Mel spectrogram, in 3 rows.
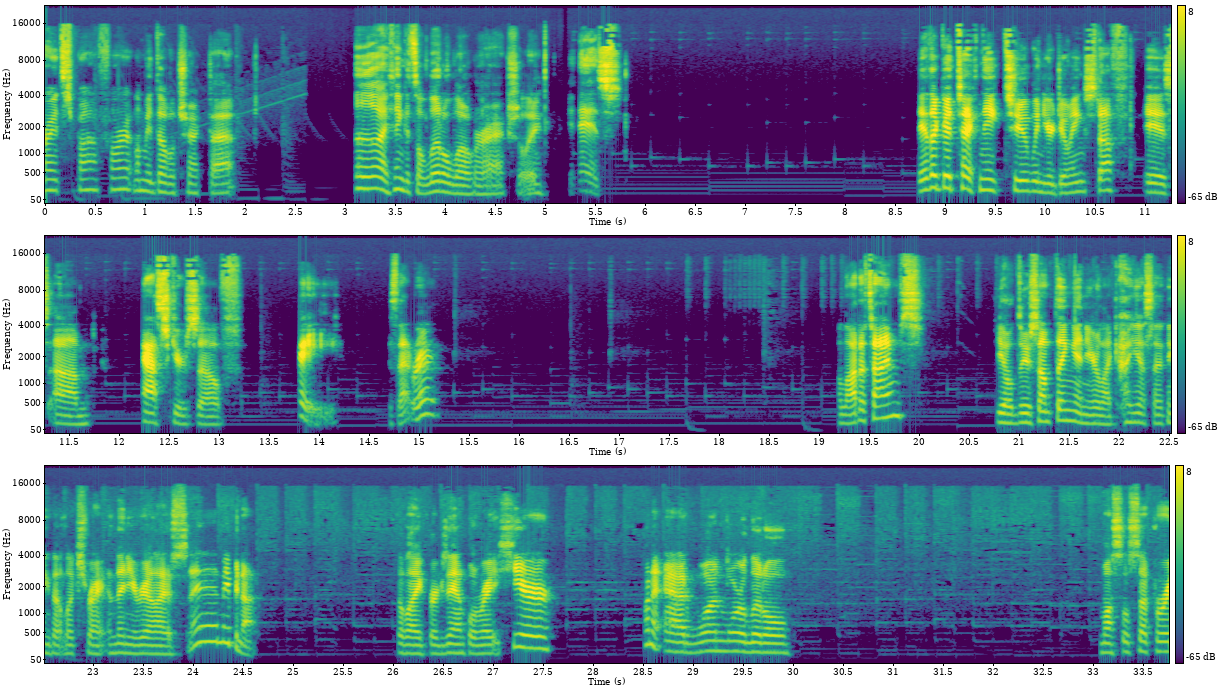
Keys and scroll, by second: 1.0 alt+Tab, 1.6 alt+Tab, 1.8 alt+Tab, 2.1 alt+Tab, 2.7 alt+Tab, 3.0 alt+Tab, 3.4 alt+Tab, 3.6 alt+Tab, 4.1 alt+Tab, 6.2 ctrl+z, 8.4 ctrl+z, 8.6 ctrl+z, 8.7 ctrl+z, 9.0 ctrl+z, 9.1 ctrl+z, 9.4 ctrl+z, 9.6 ctrl+z, 9.8 ctrl+z, 10.2 ctrl+z, 10.5 ctrl+z, 10.9 ctrl+z, 11.5 s, 16.2 ctrl+z, 16.5 ctrl+z, 17.6 x, 21.6 s, 27.1 s, 28.6-29.7 typing.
